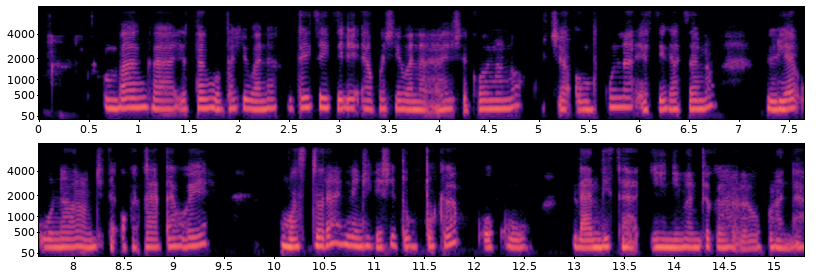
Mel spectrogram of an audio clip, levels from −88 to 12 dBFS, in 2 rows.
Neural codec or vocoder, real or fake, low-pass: codec, 32 kHz, 1.9 kbps, SNAC; fake; 7.2 kHz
